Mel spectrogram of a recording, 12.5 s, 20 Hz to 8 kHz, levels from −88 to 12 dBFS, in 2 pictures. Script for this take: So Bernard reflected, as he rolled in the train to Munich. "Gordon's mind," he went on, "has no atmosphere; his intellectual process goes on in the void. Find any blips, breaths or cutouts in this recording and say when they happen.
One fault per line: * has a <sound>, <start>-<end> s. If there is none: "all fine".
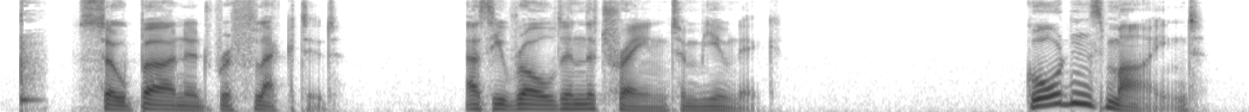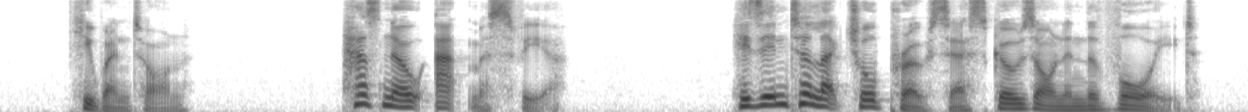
* has a thud, 0.1-0.2 s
